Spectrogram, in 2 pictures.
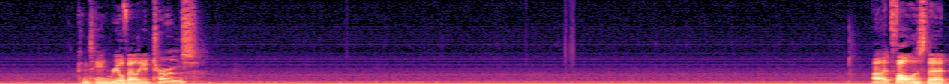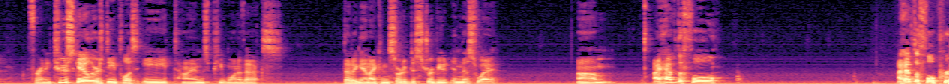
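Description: A man speaks calmly, explaining in short bursts.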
